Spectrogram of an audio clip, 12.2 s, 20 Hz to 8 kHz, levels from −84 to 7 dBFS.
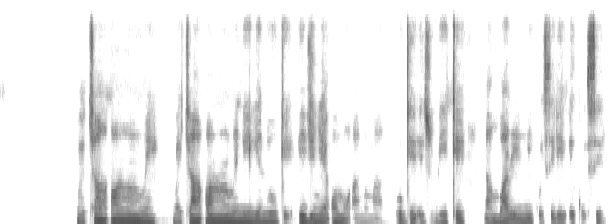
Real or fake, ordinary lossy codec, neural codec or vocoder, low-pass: fake; none; codec, 44.1 kHz, 2.6 kbps, SNAC; 7.2 kHz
